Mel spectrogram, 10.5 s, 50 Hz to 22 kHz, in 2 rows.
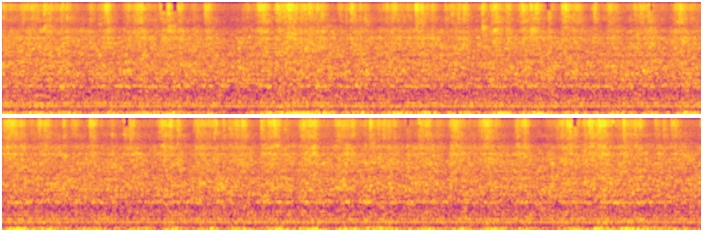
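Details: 2017 Corvette Z06 with Texas Speed 416ci stroker, Holley port injection, first fire-up with no tune, no coolant: deep uneven lumpy idle with loping pulses; rough idle from missing tune.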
